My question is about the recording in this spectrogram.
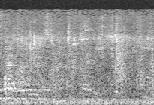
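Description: Near silence: faint room tone with distant, indistinct voices and a few soft clicks.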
